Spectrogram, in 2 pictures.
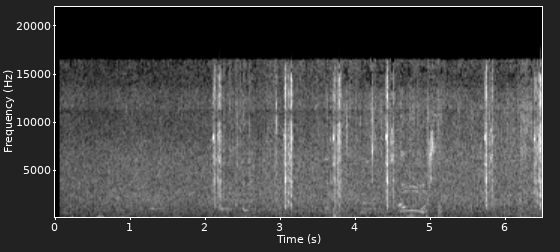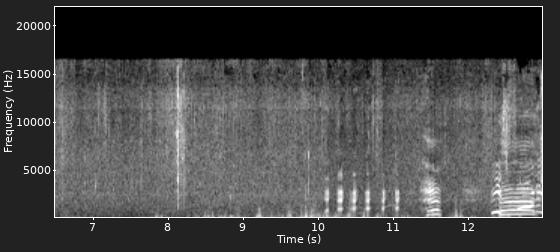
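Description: Border Collie puppy licking and nibbling treats from a hand: small scattered mouth clicks over a quiet background. In the last third there is louder rustling and handling, then a woman laughing in short bursts near the end.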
